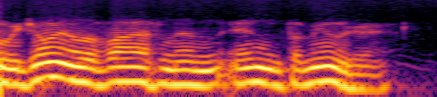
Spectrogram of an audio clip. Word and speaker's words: Leviathan: I'm sorry, how do you pronounce it? – Leviathan.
